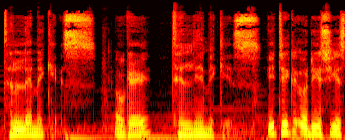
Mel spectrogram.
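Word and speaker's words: Telemachus: Okay, I'm not going to spell it cuz I can't spell it for but it's pronounced Tmicus.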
